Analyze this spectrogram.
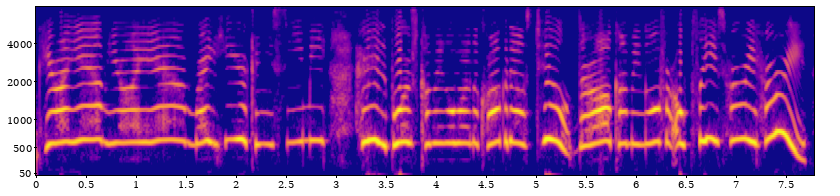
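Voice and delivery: very high, loud desperate calling; high pleading yell, fast and frantic; dragon yelling. Acted. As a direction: wave and shout for rescue.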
